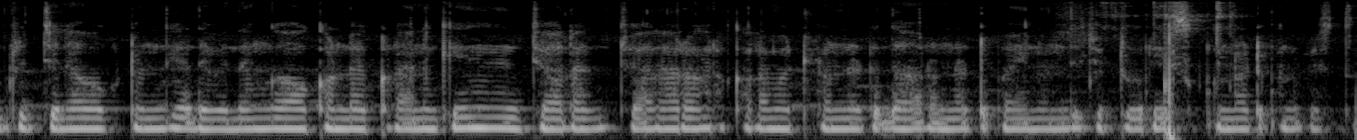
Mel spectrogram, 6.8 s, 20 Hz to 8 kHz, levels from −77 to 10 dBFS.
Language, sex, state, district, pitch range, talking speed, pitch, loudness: Telugu, female, Andhra Pradesh, Visakhapatnam, 180-190 Hz, 160 wpm, 185 Hz, -25 LUFS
